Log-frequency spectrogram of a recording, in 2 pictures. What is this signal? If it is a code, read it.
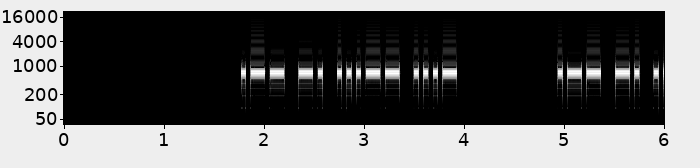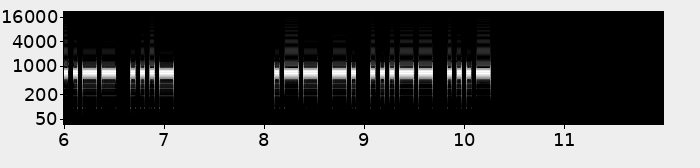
Morse code, heard as a keyed tone, about 25 wpm, 700 Hz. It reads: WN3V WN3V WN3V
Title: USA Call Signs - 4 Characters - Repeated 3x - 25wpm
